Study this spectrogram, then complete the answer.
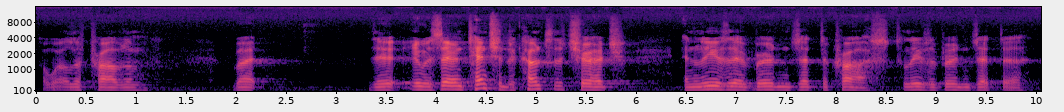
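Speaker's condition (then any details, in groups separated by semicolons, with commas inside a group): Parkinson's disease; Parkinson's attacks muscles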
